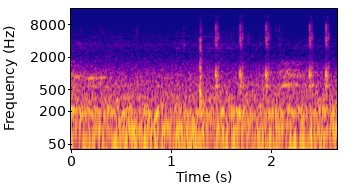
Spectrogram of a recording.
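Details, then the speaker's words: Flooded 2014 Maserati Ghibli with new battery, no-start, in about 20° cold: faint quick clicking bursts from the door actuator as power comes on, nothing else wakes up; cluster and front module suspected. "the door is trying to do something it is but there's nothing else happening nothing here"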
